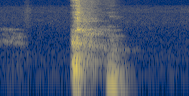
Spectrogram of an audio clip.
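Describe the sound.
A short throat clearing during a conversation, a single sharp two-part rasp lasting about half a second, fairly loud and heard alone.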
